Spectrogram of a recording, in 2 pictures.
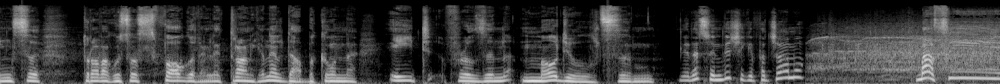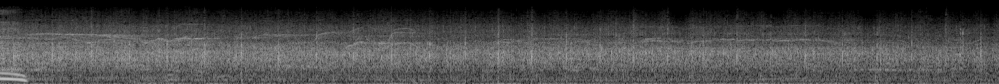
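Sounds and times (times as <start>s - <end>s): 
speech: 0.0s - 10.6s
large crowd applauding: 8.1s - 19.9s.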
